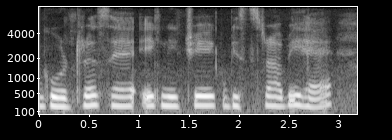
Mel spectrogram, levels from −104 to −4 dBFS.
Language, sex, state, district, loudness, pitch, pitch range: Hindi, female, Assam, Sonitpur, -16 LUFS, 215 Hz, 205-220 Hz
